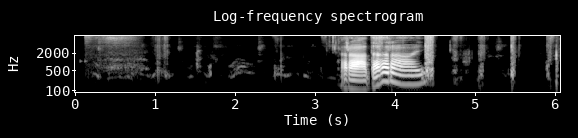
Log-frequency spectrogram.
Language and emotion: Russian, positive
